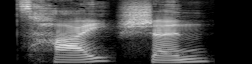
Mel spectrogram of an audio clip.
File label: "caishen", Chinese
